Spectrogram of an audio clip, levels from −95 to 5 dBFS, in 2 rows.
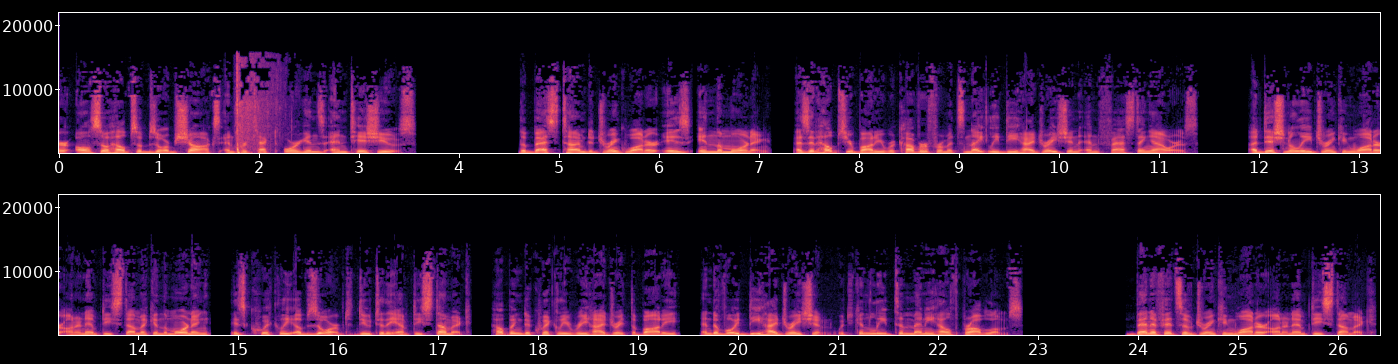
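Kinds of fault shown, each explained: Lost LE Audio frames: the LC3 decoder concealed missing Bluetooth LE Audio frames by repeating the last spectrum with randomised signs, heard as brief noisy smears at 8.6 s (45 ms scattered over 60 ms), 16.54 s (15 ms) and 21.11 s (30 ms).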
